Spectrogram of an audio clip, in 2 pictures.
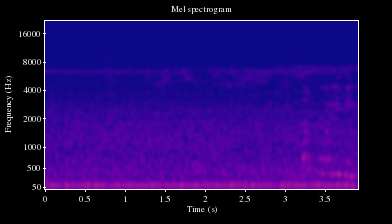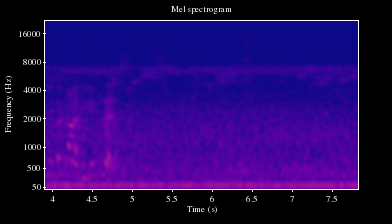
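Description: A plastic comb scrapes through hair.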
